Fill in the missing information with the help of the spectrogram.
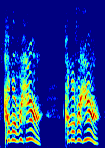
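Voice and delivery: high, loud excited call; thrilled calling to the sky. Real, not acted. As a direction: call the bird over. Calling to the condor.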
